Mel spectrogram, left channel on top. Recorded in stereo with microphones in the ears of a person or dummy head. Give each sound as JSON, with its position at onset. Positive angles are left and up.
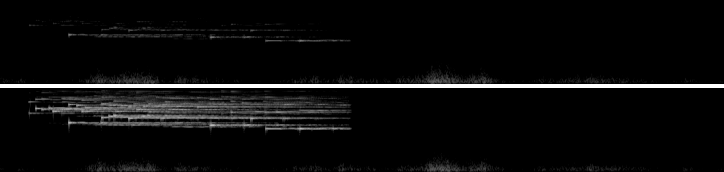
{"t": 0.3, "sound": "a chime", "side_deg": -50}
